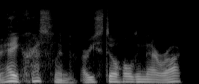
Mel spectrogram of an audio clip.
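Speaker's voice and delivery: whispered in a hushed voice. In a role-play, speaking to cresseline, in a whisper. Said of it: "I kind of like whisper to you".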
